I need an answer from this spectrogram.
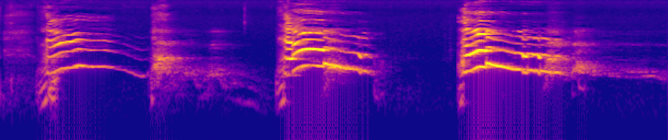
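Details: Five-year-old pet Chihuahua indoors, singing along when people sing or music plays: three drawn-out howls, each rising and then sliding down, with pauses between and a faint scuffle in the middle.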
